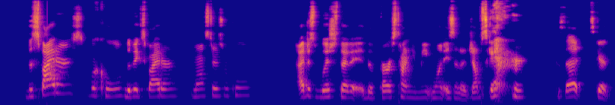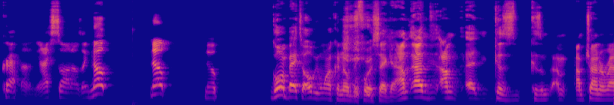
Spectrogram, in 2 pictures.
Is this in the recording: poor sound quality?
yes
